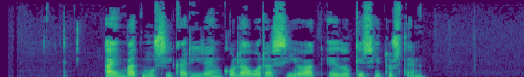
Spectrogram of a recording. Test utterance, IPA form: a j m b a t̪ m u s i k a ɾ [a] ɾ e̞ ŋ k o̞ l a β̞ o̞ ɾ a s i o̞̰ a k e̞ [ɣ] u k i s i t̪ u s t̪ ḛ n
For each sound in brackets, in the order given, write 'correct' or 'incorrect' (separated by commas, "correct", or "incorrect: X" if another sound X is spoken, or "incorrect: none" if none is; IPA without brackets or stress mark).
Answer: incorrect: i, incorrect: ð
